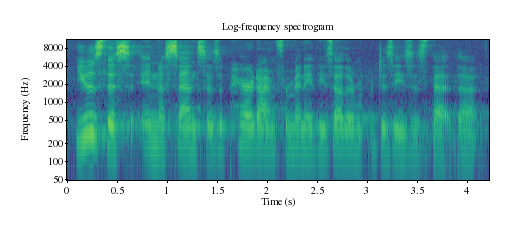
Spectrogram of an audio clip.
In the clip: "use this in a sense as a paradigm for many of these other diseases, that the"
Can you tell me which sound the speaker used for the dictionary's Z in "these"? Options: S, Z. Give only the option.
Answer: Z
